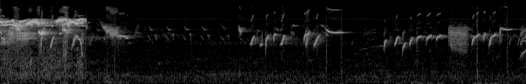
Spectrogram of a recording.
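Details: European goldfinch x canary hybrid singing, 2012: a loud buzzy burst opens, then after a pause, bright rising and falling twittered notes come in quick clusters, high-pitched and chirpy.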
